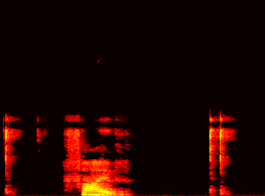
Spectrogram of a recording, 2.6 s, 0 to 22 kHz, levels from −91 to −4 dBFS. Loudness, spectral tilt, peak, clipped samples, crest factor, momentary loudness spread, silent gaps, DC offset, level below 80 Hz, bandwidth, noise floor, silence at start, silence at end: -28 LUFS; -3.5 dB/octave; -10 dBFS; under 0.1%; 22 dB; 21 LU; none; under 0.1%; -82 dBFS; 9.6 kHz; -81 dBFS; 0.05 s; 0.35 s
